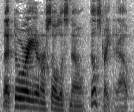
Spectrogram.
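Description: Woman reading as calm, easygoing man, faint noise. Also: sits low, normal speed. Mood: calm, friendly. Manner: calm, easy. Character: calm, easygoing, average-looking tall human man. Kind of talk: storybook character dialogue.

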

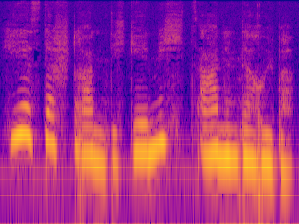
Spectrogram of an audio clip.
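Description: An actress playing a lovestruck, anxious young shop girl in a romance radio play, breathy and often whispering, dreamy and sentimental. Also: a little high, expressive, measured pace, mellow, heavily acted, low-quality recording. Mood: troubled. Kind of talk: 1970s German radio play, pulp romance.

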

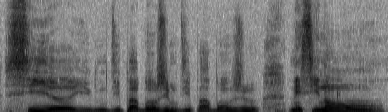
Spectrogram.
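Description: An earnest man in his thirties, from Congo, speaks as a guest analyst in a sunny garden, answering into a handheld microphone held close. His voice sits a little higher than most men's, and he stumbles through repeated words while he gathers his thoughts. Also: unhurried, gravelly, darkish tone. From Democratic Republic of the Congo. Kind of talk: interview answers. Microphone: handheld mic held by interviewer.

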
